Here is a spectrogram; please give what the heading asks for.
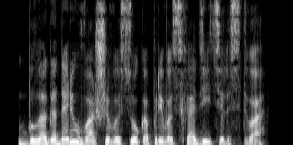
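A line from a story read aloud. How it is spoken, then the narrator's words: Loud bark. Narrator (Russian): гаркнула Кира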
